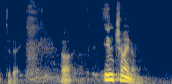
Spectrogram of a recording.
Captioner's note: audience laughs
